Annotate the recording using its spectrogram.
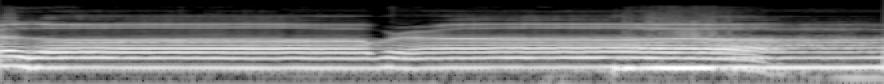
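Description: A Buddhist monk's voice chanting in two long held phrases, each about two seconds, the pitch sliding briefly at the start of each.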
